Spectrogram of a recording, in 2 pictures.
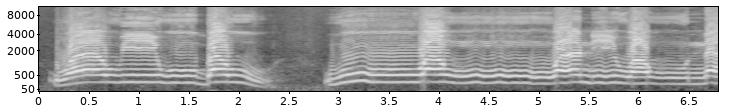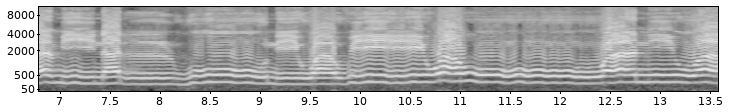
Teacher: Ini adalah makhraj kedua bibir yang disebut syafatain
